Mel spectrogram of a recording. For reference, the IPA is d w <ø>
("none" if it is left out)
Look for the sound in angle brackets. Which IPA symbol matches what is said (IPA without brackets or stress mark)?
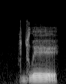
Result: ɛ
